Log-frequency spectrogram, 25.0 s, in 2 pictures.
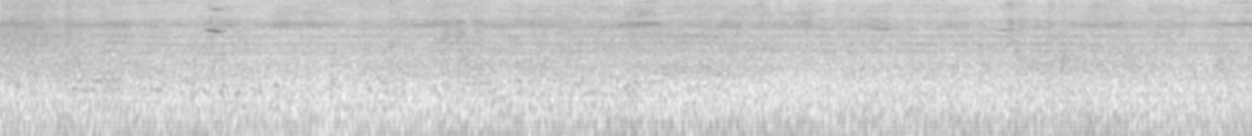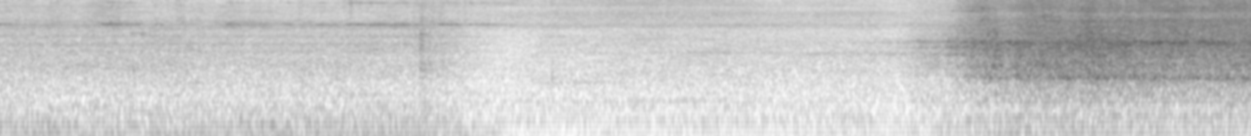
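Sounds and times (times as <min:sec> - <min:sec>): freight wagons rumbling on rails: 0:00.0 - 0:25.0.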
